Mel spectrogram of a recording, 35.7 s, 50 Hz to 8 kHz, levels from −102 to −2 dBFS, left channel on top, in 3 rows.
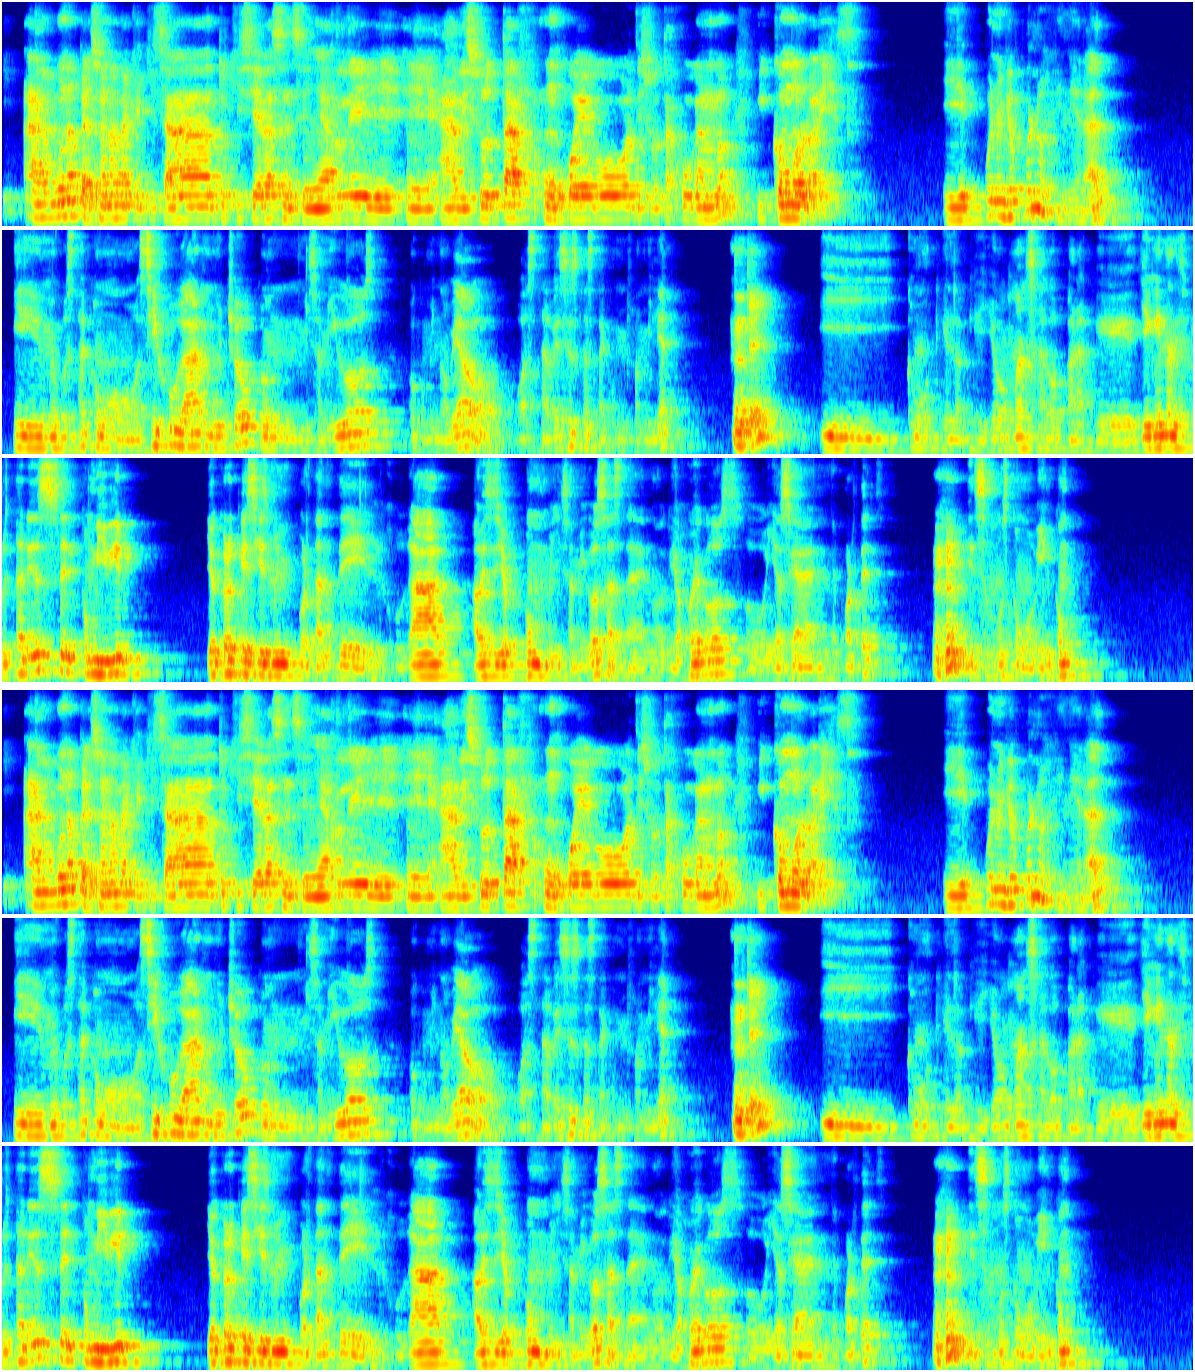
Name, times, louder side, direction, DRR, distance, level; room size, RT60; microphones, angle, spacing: voice 1, 0.2-8.5 19.2-19.5 33.1-33.4, equal, ahead, -3 dB, 0.8 m, -24 dB
voice 2, 9.4-11.0 12.0-15.6 16.1-18.6 20.1-25.1 25.9-28.2 28.5-32.5 33.5-34.5, equal, 20° left, 1 dB, 1.1 m, -28 dB
11.0 x 3.7 x 2.9 m, 0.67 s
head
